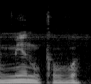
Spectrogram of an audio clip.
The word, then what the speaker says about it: Менкв: По-научному он называется реликтовый гоминоид, а по-мансийски он произносится как, ну я буду по буквам, чтобы вы расслышали. Первая буква М, потом Е, потом Н Николай, потом К Константин и В Владимир. Получается Менкв.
